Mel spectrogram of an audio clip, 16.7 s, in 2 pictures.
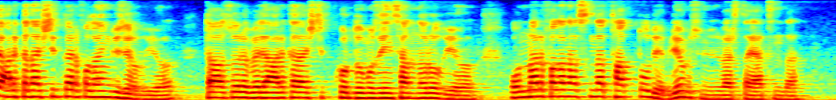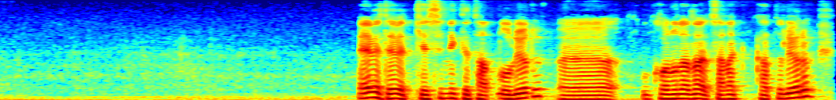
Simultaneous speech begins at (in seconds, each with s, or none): none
